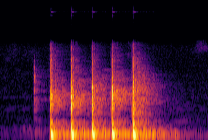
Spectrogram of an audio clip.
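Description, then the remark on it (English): A quick series of five firm knocks on a wooden door at night, evenly spaced, preceded by a faint tap, with no voices. “the relationship between friends or neighbors might not be enough to get someone to open the door”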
